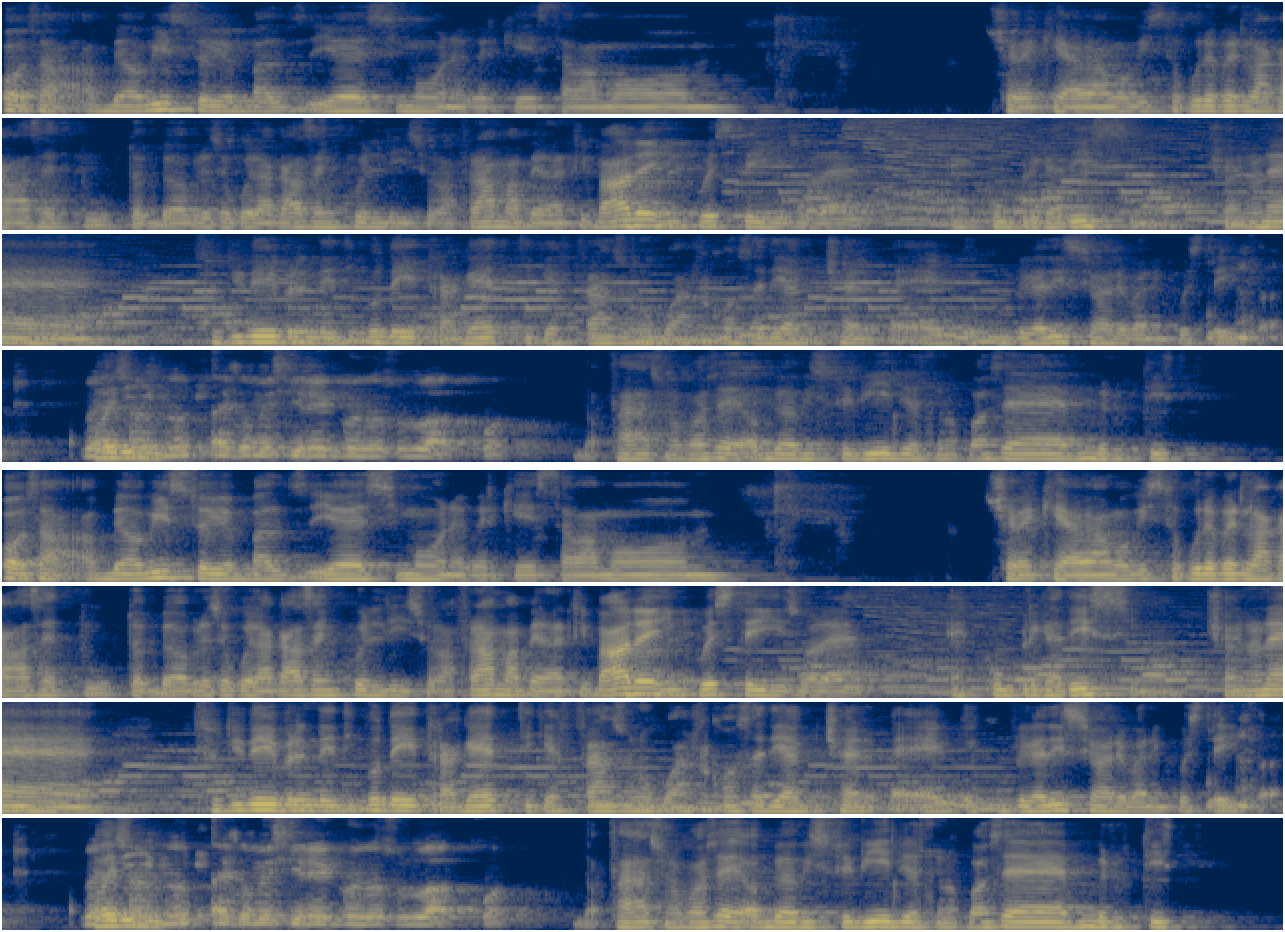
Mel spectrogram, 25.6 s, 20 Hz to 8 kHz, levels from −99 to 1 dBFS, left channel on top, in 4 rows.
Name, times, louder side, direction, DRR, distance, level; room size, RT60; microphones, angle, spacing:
voice 1, 0.0-3.9 4.9-10.7 11.1-13.3 13.8-19.0 19.7-20.0 22.1-25.1, right 3 dB, 80° right, 0.8 m, -32 dB
sound 1, 10.0-17.9, equal, 40° left, 2.8 m, -42 dB
voice 2, 19.6-21.7, right 1 dB, 35° right, 1.4 m, -35 dB
27.0 x 25.5 x 4.2 m
head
